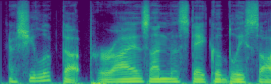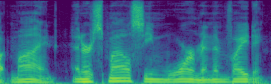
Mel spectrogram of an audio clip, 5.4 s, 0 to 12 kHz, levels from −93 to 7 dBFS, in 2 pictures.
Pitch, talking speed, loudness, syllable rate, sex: 95 Hz, 175 wpm, -15 LUFS, 4.9 syllables/s, male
